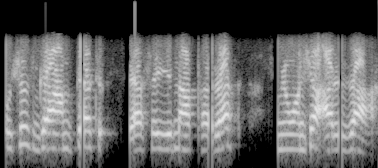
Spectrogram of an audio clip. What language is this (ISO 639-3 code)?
kas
